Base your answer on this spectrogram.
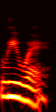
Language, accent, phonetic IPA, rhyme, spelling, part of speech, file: English, US, [ˈliːˌweɪ], -iːweɪ, leeway, noun, En-us-leeway.ogg
- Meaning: 1. The drift of a ship or aeroplane in a leeward direction 2. A varying degree or amount of freedom or flexibility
